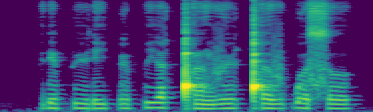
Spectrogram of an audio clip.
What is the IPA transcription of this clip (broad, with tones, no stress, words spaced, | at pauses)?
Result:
ɾʲə˨ py˨ɾi˨ɠʏ˨pi˦ɐ̯ ǃə̃˨vʏ˦˨ ǃə˦vɓʊ˦ sʊ˦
